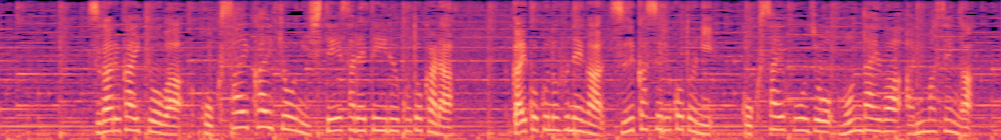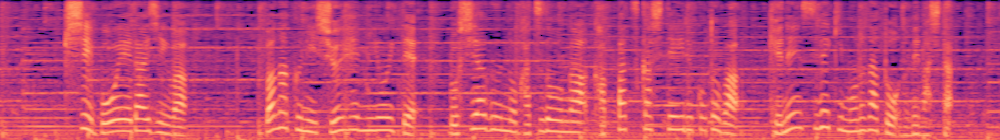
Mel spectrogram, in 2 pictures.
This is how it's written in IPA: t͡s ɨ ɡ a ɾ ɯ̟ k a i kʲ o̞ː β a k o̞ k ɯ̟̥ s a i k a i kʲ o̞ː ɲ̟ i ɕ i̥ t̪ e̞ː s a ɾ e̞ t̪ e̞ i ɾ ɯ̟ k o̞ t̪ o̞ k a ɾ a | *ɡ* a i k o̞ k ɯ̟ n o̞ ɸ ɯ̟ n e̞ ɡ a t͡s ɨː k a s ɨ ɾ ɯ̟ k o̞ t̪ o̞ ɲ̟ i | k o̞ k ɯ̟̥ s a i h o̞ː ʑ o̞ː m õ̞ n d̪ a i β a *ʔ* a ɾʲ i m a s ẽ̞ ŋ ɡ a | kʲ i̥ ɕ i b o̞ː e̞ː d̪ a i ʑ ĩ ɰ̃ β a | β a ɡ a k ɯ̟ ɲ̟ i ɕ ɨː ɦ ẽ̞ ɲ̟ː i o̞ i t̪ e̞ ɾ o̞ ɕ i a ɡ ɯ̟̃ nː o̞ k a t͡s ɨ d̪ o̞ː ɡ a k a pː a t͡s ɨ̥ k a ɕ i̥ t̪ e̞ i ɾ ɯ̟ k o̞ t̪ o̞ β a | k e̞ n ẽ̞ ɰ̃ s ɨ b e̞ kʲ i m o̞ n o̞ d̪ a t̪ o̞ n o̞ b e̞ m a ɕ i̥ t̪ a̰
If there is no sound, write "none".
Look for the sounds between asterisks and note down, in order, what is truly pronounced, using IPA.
ɡ, ʔ

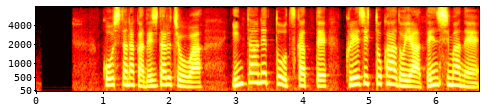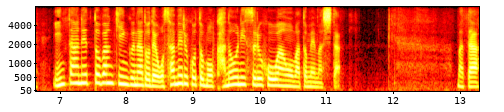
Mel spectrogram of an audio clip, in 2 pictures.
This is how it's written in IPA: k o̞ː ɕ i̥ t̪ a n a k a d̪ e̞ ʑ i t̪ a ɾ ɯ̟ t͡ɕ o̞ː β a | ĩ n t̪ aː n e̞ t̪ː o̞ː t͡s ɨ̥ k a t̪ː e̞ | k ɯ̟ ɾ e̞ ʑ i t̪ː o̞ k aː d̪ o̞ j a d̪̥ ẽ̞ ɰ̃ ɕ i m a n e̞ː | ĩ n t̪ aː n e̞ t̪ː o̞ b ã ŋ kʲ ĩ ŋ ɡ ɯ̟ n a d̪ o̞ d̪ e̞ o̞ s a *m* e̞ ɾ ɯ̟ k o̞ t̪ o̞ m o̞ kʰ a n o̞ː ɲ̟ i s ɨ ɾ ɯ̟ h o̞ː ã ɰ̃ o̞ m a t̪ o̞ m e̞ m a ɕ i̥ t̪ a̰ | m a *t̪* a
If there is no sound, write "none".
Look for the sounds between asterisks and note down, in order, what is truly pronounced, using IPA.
m, t̪

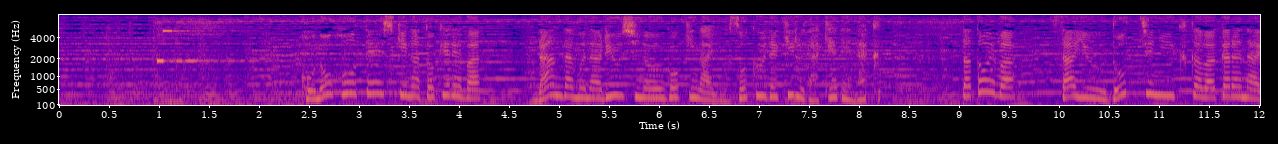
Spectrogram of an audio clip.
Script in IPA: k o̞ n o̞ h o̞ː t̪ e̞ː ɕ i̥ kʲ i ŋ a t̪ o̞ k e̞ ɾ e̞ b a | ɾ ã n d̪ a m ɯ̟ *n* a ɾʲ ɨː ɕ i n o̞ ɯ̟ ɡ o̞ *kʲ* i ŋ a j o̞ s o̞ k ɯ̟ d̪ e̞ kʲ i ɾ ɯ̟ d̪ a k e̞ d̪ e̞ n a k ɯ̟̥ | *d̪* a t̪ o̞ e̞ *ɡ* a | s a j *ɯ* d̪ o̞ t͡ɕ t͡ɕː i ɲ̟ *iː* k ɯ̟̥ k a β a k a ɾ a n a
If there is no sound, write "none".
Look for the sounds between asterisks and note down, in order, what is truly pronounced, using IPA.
n, kʲ, t̪, b, ɯː, iː

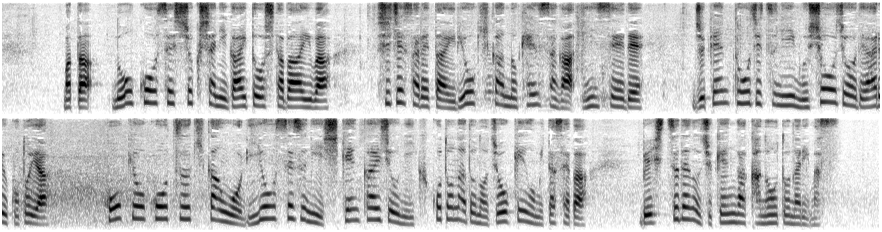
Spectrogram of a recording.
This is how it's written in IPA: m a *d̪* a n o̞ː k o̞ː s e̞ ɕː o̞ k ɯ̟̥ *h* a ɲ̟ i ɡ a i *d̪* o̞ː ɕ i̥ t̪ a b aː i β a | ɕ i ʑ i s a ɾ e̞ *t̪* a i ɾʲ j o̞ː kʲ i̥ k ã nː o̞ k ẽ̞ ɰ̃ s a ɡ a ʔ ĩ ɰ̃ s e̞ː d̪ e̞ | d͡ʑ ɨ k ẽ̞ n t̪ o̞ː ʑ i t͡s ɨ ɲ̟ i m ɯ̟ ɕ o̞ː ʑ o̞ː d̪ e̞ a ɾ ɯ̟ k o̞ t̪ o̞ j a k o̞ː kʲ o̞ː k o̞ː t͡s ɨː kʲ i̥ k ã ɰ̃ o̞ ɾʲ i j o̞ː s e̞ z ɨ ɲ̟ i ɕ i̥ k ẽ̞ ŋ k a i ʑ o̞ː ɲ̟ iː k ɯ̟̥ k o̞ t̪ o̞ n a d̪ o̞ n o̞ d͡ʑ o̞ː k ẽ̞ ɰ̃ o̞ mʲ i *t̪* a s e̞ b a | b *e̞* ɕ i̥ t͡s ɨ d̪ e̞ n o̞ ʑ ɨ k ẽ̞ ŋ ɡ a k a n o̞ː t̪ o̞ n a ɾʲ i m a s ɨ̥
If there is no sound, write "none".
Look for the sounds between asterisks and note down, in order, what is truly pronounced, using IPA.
t̪, ɕ, t̪, t̪, t̪, e̞

